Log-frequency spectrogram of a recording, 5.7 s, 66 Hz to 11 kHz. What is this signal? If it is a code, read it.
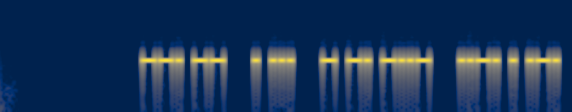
Morse code, heard as a keyed tone, about 28 wpm, 700 Hz. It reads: GM ES TNX FER
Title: Practice QSO - Exchange 1 - Beginning - 28wpm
